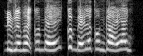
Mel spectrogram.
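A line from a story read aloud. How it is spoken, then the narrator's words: Desperate loud scream. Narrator (Vietnamese): trong lúc khẩn cấp Nam Cung Vũ Nhi gào to lên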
